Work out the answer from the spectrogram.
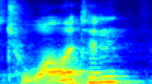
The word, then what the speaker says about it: Tualatin: of you know something that people tend to mispronounce so for the record it's Tualatin um but even for people here locally in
